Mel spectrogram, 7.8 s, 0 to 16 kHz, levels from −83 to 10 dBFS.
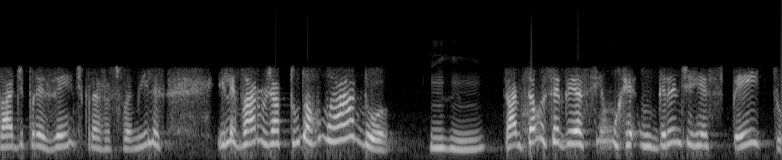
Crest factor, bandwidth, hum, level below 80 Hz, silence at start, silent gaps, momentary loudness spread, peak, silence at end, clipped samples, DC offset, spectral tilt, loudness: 18 dB; 4.7 kHz; none; -60 dBFS; 0 s; none; 11 LU; 0 dBFS; 0 s; under 0.1%; under 0.1%; -8.5 dB/octave; -19 LUFS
